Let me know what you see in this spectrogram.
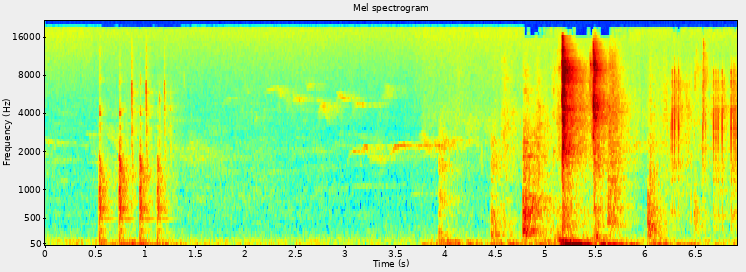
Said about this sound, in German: Bob trat durch ein modriges, hölzernes Gartentor und klopfte an die Tür.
